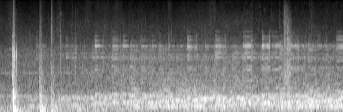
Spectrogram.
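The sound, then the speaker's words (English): A few sharp clunks and knocks at the start, like a car door opening and people shifting out, followed by a steady low mechanical hum with faint rustling and no talking. “We all get out of the car and walk to the front door of our destination.”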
